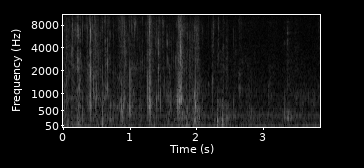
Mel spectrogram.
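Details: Golden retriever crunching raw sweet potato in a mukbang-style ASMR recording; sharp crisp bites cluster in the first two seconds, then fade to softer, sparser chewing.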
